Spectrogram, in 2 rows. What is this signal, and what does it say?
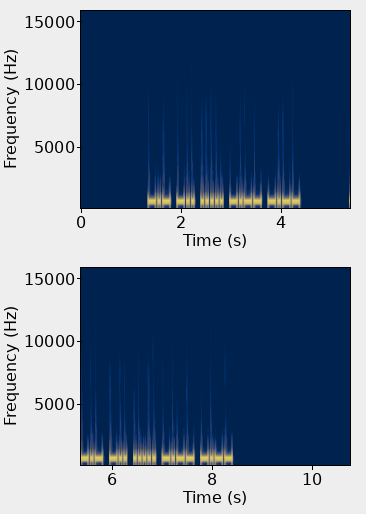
Morse code, heard as a keyed tone, about 25 wpm, 700 Hz. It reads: KD5YY KD5YY
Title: USA Call Signs - 5 Characters - Repeated 2x - 25wpm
